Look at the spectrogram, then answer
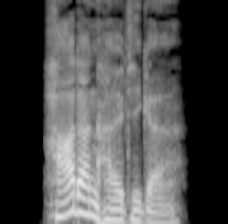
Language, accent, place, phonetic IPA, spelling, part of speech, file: German, Germany, Berlin, [ˈhaːdɐnˌhaltɪɡɐ], hadernhaltiger, adjective, De-hadernhaltiger.ogg
- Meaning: inflection of hadernhaltig: 1. strong/mixed nominative masculine singular 2. strong genitive/dative feminine singular 3. strong genitive plural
